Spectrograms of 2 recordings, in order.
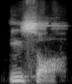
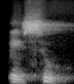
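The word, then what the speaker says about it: עשו: Esau, that is such an English vulgar term. The name is pronounced Asu and it is Oh yeah.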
